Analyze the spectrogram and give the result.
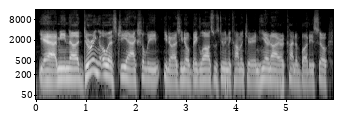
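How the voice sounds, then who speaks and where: A man's voice: medium pitch, steady tone, fast talker, bright, forceful tone, no room sound, studio quality. A man hosting a casual interview over a video call, friendly and rambling. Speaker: podcast host.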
